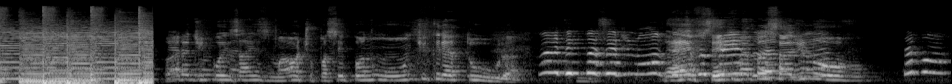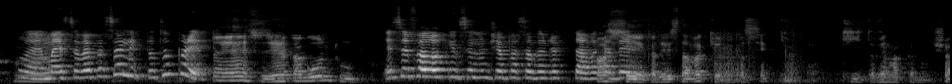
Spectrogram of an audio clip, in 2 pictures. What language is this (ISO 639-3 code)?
por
